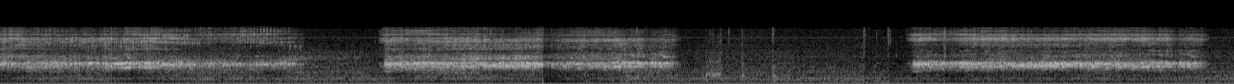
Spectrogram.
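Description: Mega Bloks electronic dragon toy playing its recorded roar three times, each about three seconds long, set off by pressing the gem on its chest. The roar comes from the toy's small speaker and sounds thin, with little bass.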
